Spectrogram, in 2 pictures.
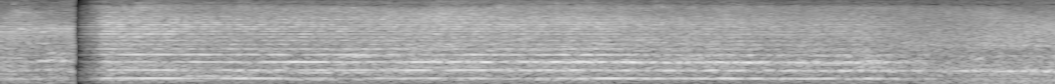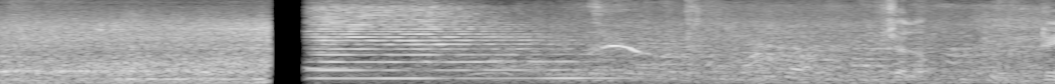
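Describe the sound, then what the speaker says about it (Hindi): A commuter train pulls into Thane station with a long, loud horn blast over the rumble of the wheels and platform bustle. The horn briefly cuts off and then sounds again as the train draws near. "चलो ट्रेन भी आ गई"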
